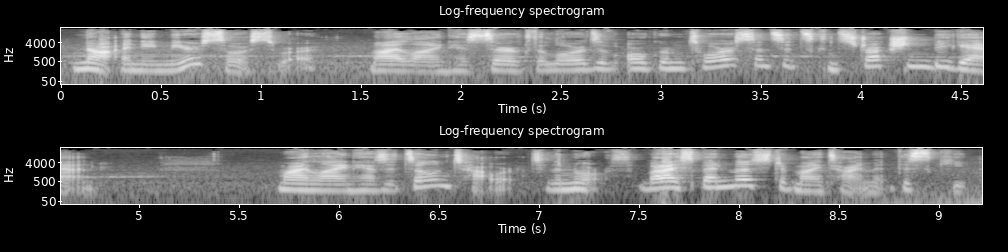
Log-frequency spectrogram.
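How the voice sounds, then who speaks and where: A woman's voice: medium pitch, animated, brisk, sharp tone, a little hiss or hum. A woman voicing a pompous male wizard advisor from a game, with solemn, theatrical, hammy stage delivery, falsely subservient. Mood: proud, servile. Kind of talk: video game dialogue read-aloud.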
